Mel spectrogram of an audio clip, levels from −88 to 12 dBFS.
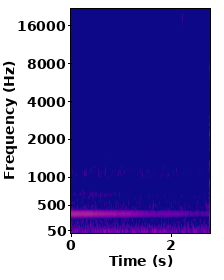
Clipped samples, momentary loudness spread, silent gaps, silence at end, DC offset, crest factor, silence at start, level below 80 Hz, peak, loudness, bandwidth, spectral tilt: under 0.1%; 13 LU; none; 0 s; under 0.1%; 18 dB; 0 s; -68 dBFS; -42 dBFS; -61 LUFS; over 20 kHz; -6.5 dB/octave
